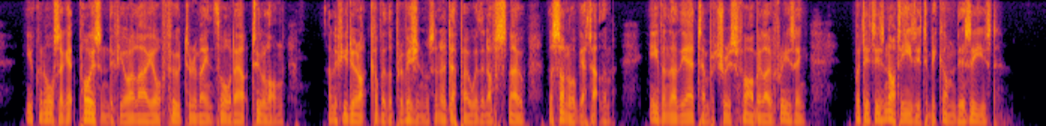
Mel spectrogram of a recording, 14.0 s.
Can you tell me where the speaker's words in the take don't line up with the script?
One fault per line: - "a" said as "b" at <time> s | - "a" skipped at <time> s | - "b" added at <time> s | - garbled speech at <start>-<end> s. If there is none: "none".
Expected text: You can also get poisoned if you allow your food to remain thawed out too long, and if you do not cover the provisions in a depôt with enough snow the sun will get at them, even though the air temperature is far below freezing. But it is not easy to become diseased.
none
